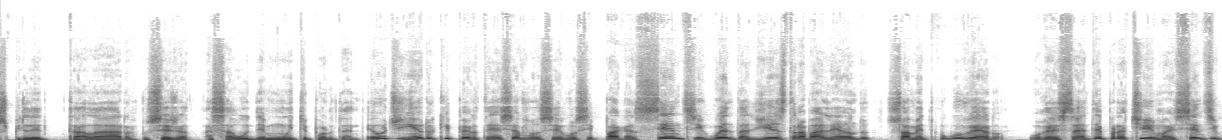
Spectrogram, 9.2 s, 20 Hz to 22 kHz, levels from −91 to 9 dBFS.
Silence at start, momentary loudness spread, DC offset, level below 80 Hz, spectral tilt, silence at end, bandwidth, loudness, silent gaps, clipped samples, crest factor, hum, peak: 0 s; 5 LU; under 0.1%; -52 dBFS; -6 dB/octave; 0 s; over 20 kHz; -22 LUFS; none; under 0.1%; 16 dB; none; -4 dBFS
